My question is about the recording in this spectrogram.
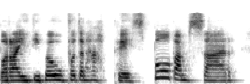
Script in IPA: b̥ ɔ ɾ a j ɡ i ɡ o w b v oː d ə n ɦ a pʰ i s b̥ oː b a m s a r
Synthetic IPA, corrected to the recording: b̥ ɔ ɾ a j d i b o w b v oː d ə n ɦ a pʰ ɪ s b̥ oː b a m s a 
